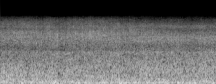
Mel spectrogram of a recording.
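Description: A loud, steady rumbling noise with a hiss over it, with no clear pitch or rhythm.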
